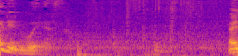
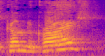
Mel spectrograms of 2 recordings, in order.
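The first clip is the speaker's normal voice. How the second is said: ordinary talk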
